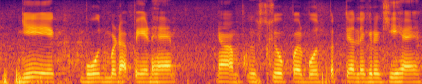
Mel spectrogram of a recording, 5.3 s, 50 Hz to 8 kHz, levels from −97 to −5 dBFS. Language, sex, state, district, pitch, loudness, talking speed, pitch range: Hindi, male, Rajasthan, Bikaner, 140 Hz, -15 LUFS, 160 wpm, 140-145 Hz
